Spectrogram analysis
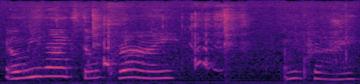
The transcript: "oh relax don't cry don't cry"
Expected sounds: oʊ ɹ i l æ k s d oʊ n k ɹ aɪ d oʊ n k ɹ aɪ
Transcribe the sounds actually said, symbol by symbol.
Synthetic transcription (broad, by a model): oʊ w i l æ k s d oʊ n k ɹ aɪ d oʊ n k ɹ aɪ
